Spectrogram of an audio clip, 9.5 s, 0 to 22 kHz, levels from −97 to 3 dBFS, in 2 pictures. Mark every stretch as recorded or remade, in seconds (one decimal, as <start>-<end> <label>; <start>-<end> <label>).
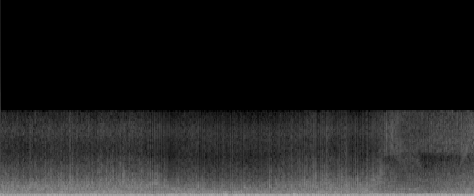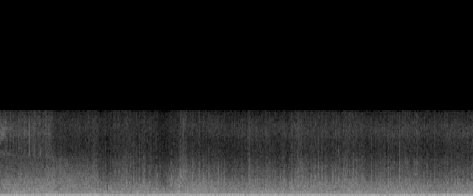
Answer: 0.0-1.5 recorded; 1.5-4.2 remade; 4.2-9.5 recorded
